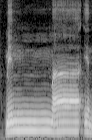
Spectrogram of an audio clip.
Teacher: nun sukun bertemu mim ya. Tapi seolah kita dengar langsung mim ini idgham bighunnaah. Masuk langsung dan disertai dengung. Maain ini mad wajib muttasil.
